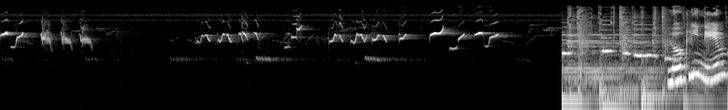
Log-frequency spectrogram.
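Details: Oriental Magpie-Robin (Copsychus saularis) in Sri Lanka gives clear, sweet whistled phrases of varied short notes, several per second, for about seven seconds before loud music with a voice cuts in.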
